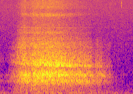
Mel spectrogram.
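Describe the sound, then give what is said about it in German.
A single slow, deep breath taken to calm down, soft and airy, swelling up and fading away over about two seconds at low volume, with no voices. “Durchatmen hilft. Tief Luft holen, ruhig werden und ausatmen.”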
